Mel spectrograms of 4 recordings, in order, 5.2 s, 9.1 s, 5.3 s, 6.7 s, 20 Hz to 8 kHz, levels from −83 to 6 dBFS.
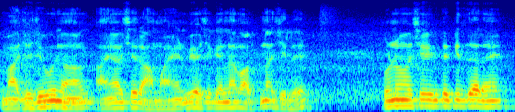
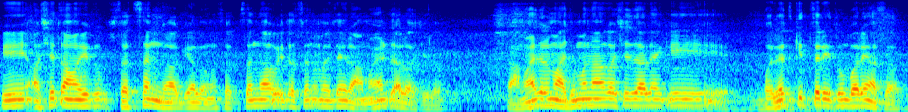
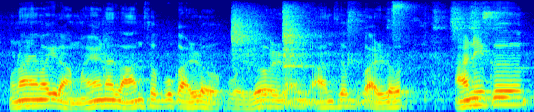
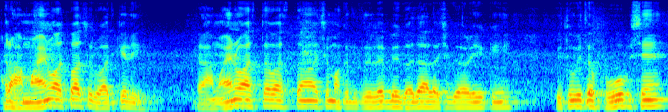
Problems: constant background noise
